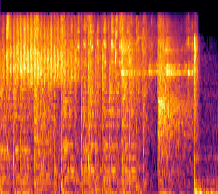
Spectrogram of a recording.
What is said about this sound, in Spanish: Creo que escucho sus pisadas.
